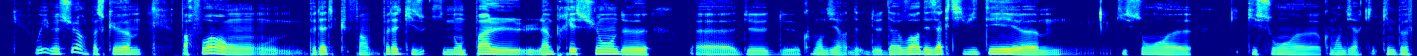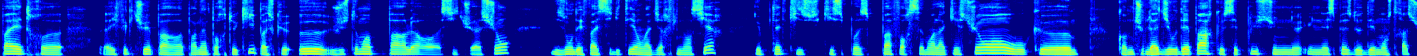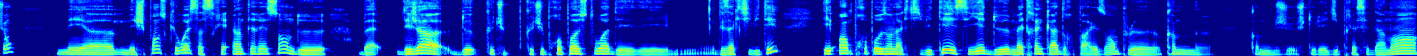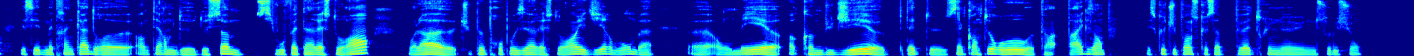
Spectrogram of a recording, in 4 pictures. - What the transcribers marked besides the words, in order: none
- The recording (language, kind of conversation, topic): French, advice, Comment gérer la pression sociale pour dépenser lors d’événements et de sorties ?
- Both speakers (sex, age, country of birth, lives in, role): male, 30-34, France, France, advisor; male, 45-49, France, France, user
